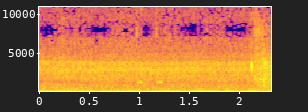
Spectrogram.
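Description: Short soft beeps sound.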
